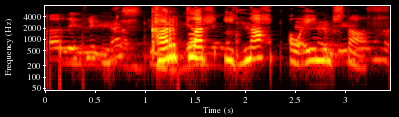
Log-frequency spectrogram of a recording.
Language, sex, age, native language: Icelandic, male, 11, Icelandic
